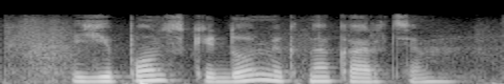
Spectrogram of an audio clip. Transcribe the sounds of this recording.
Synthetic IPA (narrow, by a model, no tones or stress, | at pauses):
jɛpɔnskʲid̪ɔmʲiknɐkart͡sʲɛ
